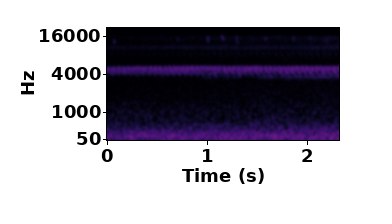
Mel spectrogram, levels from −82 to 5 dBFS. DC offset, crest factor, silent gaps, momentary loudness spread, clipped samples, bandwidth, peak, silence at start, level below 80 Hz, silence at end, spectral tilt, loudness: under 0.1%; 14 dB; none; 2 LU; under 0.1%; 16.5 kHz; -36 dBFS; 0 s; -66 dBFS; 0 s; -3 dB/octave; -47 LUFS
